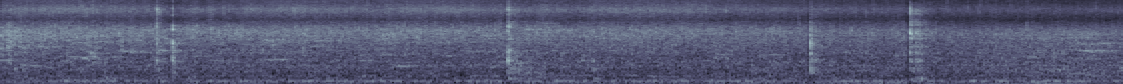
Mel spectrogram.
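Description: Chicken, tomatoes and green chilli paste sizzling in hot oil in a black wok while a perforated metal skimmer stirs them, with a few sharp clicks of the spoon against the pan. A steady low hum runs underneath.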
